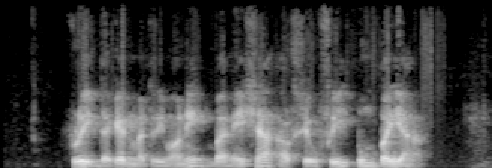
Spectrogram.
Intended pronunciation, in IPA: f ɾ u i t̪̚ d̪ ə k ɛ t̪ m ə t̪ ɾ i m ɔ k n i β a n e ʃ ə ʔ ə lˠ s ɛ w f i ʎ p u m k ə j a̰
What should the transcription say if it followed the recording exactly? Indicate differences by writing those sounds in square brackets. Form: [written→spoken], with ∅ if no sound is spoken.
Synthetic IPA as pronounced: f ɾ u [i→j] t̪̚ d̪ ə k ɛ t̪ m ə t̪ ɾ i m ɔ [k→∅] n i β a n e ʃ ə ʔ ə lˠ s ɛ w f i ʎ p u m [k→p] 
